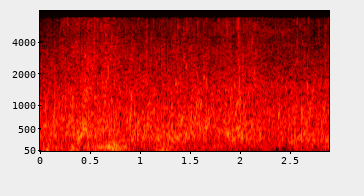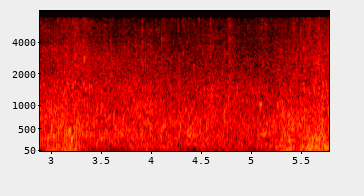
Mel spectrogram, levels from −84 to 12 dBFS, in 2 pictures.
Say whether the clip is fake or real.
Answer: fake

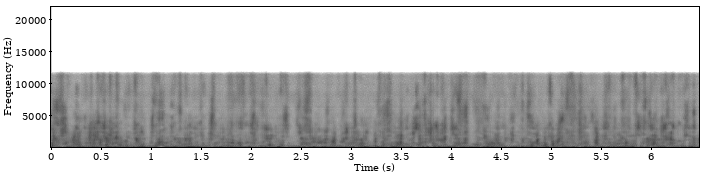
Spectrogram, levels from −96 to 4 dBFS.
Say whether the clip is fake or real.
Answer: fake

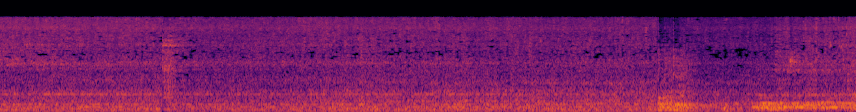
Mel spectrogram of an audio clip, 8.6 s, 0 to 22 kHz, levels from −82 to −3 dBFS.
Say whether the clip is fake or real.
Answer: real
